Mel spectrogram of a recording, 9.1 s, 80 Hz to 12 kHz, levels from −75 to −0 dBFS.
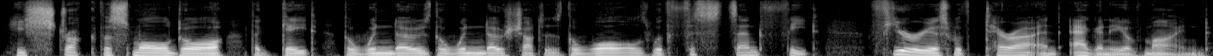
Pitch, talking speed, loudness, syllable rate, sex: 105 Hz, 165 wpm, -17 LUFS, 3.9 syllables/s, male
